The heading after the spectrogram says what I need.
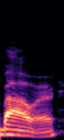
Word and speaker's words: Bauer: If I'm pronouncing her Bauer. Like Eddie or Jack. There you go, Bauer. So I'll take Jack. Sarah Allyn Bauer, as I said, is COO of Towne Street Theatre.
